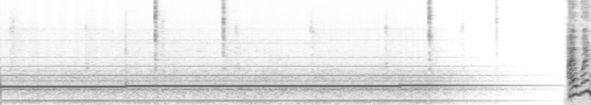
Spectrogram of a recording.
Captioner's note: annoying drone and sound of relay clicking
